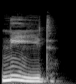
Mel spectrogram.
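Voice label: "need", British English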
